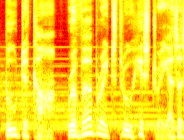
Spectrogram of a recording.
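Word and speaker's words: Boudica: Her name Buudaca, pronounced Budakar, reverberates through history as a symbol of fierce independence, tragic vengeance, and unwavering resistance against overwhelming foreign might.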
